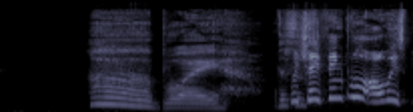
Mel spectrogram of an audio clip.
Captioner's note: sighing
